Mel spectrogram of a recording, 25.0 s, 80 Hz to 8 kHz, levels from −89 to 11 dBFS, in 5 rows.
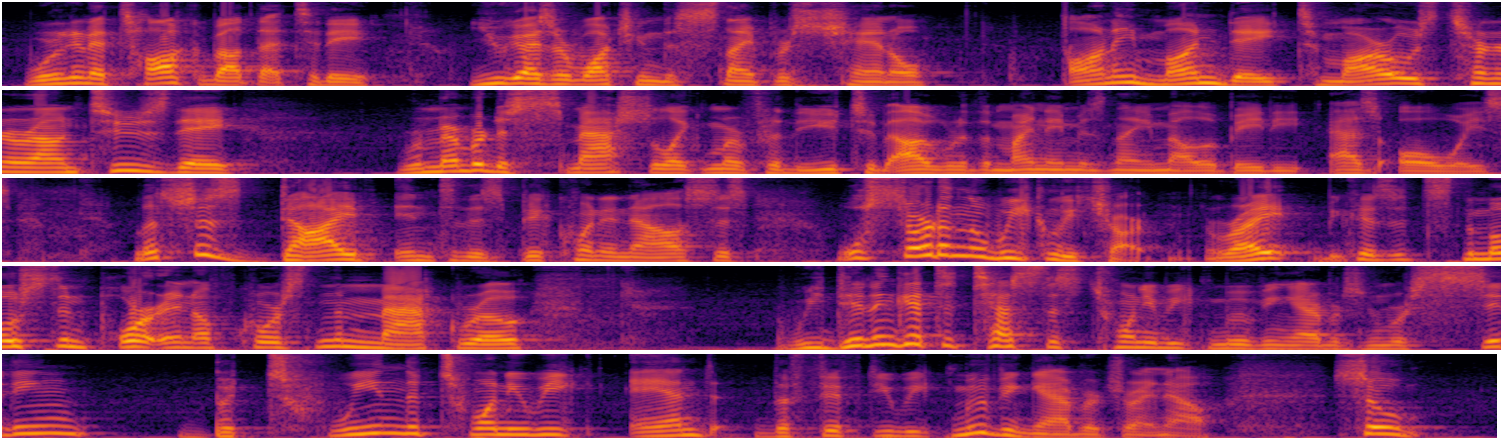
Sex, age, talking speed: male, 20-39, 210 wpm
